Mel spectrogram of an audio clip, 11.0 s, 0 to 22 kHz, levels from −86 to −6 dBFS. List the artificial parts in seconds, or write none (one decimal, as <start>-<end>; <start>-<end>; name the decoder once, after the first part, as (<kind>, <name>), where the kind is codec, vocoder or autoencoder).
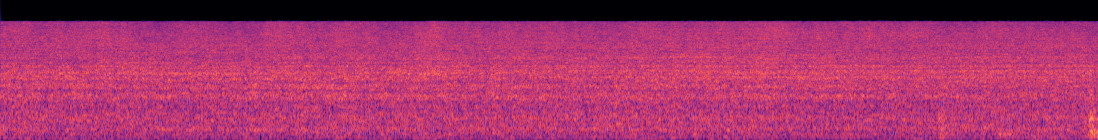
3.4-6.4 (vocoder, Vocos)

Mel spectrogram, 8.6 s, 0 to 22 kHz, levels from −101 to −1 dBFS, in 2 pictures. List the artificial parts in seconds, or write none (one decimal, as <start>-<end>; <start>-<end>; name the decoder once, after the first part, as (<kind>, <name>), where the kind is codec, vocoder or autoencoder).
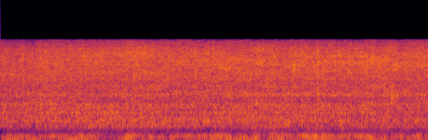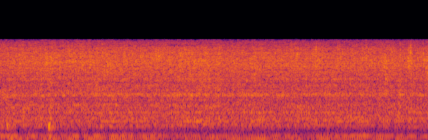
0.9-1.7 (codec, SNAC); 2.2-2.9; 3.7-4.3

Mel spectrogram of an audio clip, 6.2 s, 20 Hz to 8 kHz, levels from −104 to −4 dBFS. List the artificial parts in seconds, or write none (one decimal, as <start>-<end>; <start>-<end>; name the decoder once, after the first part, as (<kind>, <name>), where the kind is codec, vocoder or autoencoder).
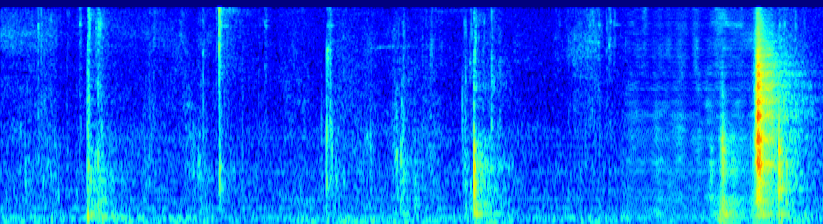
4.7-5.8 (vocoder, Vocos)

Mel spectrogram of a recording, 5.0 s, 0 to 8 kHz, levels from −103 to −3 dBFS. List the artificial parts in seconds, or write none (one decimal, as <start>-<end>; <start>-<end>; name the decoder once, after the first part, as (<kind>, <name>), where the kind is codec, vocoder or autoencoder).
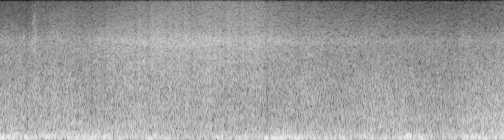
0.6-3.6 (codec, DAC); 4.1-4.6

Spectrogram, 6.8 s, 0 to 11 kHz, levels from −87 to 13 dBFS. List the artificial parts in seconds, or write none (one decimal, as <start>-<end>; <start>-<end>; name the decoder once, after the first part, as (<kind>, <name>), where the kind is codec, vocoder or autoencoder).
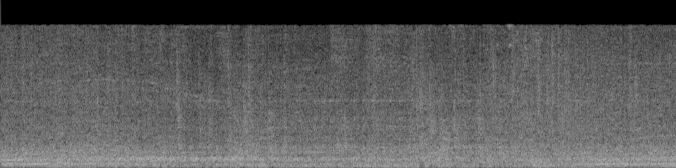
none

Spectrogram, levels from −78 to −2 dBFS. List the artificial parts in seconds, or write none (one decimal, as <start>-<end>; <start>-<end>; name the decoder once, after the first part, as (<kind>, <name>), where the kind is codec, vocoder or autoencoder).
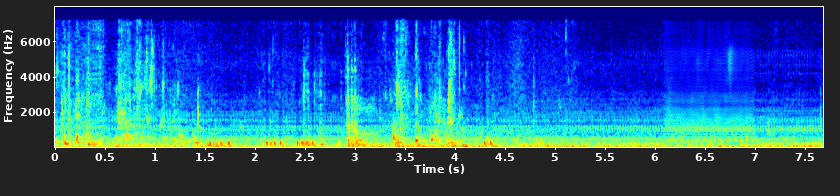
6.1-7.0 (vocoder, Vocos)

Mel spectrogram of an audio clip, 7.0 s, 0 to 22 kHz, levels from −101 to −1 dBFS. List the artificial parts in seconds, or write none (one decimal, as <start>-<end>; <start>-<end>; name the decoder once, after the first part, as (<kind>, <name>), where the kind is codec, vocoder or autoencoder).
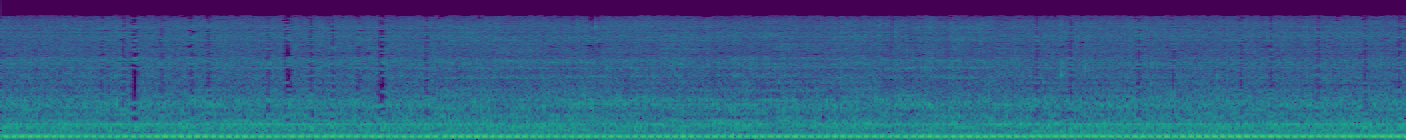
2.2-5.1 (codec, SNAC)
